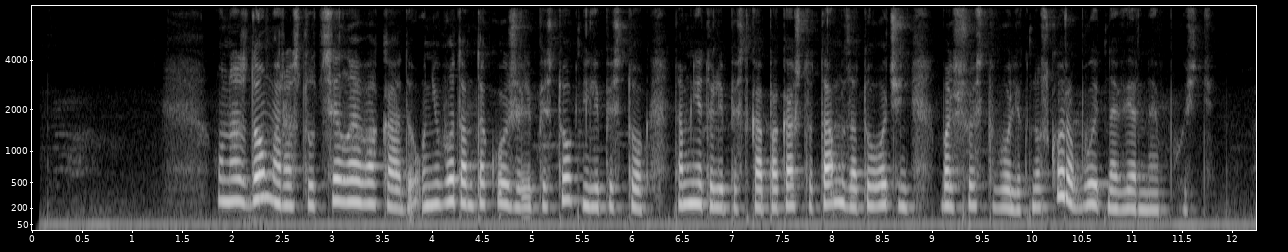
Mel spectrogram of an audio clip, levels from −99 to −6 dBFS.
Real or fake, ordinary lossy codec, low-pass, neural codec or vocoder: real; none; none; none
